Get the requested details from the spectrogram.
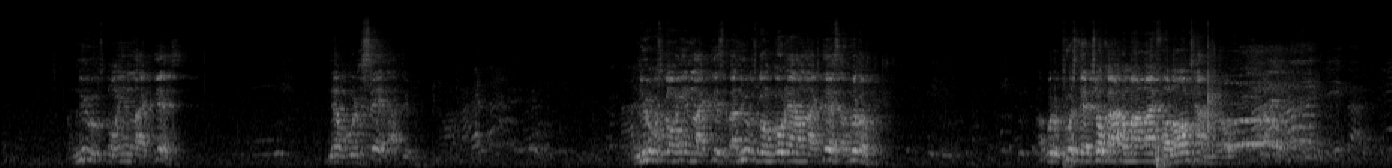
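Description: A man preaches with emphasis through a microphone in an echoing hall, pausing between phrases.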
